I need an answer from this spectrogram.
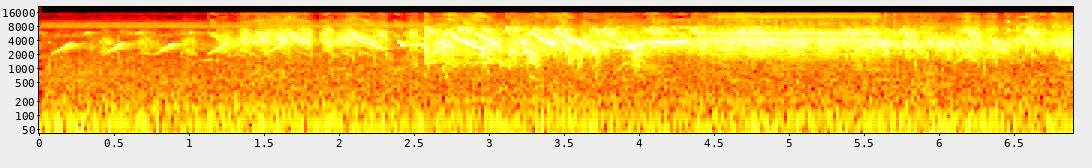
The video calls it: Baya Weaver. Recorded At Colony. Occasional Outbursts Of Calls From Birds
